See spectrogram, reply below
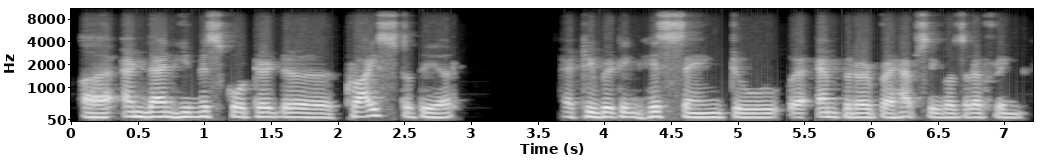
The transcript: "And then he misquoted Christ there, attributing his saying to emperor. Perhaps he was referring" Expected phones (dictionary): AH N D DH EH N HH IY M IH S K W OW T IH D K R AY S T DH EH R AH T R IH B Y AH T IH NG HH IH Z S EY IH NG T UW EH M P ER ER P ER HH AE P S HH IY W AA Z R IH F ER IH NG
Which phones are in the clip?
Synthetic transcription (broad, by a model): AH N D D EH N HH IY M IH S K OW T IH D K R AY S T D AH R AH T R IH B Y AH T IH NG HH IH Z S EY IH NG T UW EH M P ER ER P ER HH AE P S HH IY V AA Z R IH F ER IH NG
